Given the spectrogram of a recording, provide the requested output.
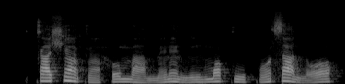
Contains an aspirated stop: no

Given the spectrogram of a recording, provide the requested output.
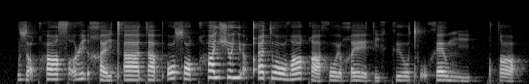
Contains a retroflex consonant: no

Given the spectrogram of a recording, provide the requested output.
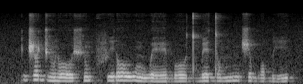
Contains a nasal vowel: yes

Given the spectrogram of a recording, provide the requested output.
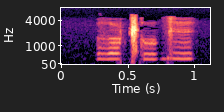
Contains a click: yes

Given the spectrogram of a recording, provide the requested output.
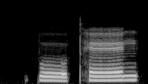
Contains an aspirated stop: yes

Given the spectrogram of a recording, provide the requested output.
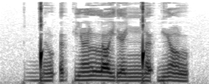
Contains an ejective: no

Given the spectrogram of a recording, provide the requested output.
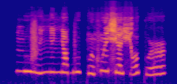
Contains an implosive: no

